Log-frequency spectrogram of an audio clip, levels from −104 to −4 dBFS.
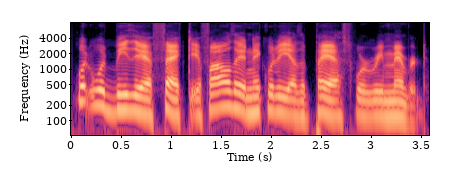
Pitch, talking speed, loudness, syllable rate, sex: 140 Hz, 235 wpm, -18 LUFS, 6.3 syllables/s, male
